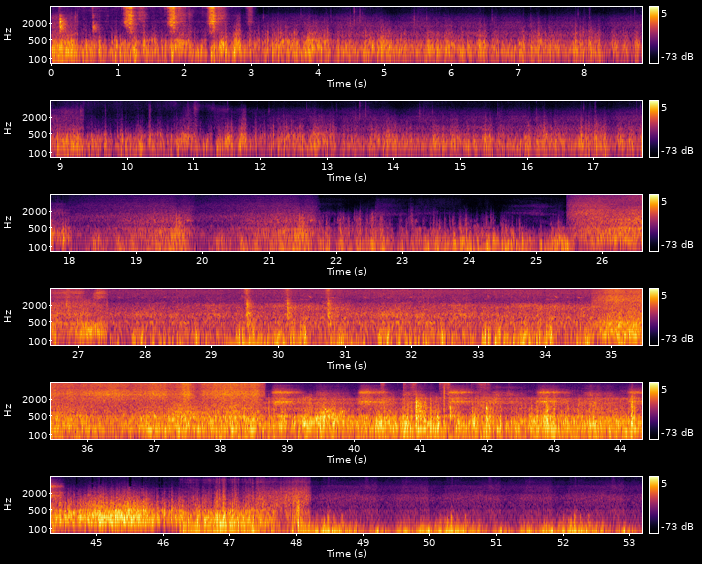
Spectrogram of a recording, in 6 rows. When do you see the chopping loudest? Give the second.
41 s.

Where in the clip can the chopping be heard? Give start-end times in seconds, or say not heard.
0.1-3.0, 29.3-31.1, 40.5-42.2.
